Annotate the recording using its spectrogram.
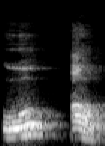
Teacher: जीभ के पिछले हिस्से पर हल्की वाइब्रेट, आवाज सीधे बाहर, कोई जीभ में कोई मूवमेंट नहीं, केवल पिछले हिस्से से आवाज बाहर। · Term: पश्च स्वर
